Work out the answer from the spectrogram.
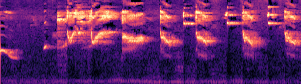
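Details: Oriental magpie-robin, a caged bird said to have learned white-rumped shama song while young near a shama, singing loud varied phrases: repeated downslurred whistles and buzzy notes in quick succession, with a low background hum.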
